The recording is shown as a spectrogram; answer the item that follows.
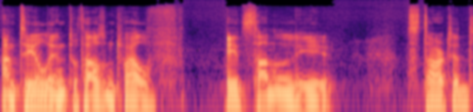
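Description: A man speaks with a Russian accent. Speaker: cosmonaut. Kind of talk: interview.

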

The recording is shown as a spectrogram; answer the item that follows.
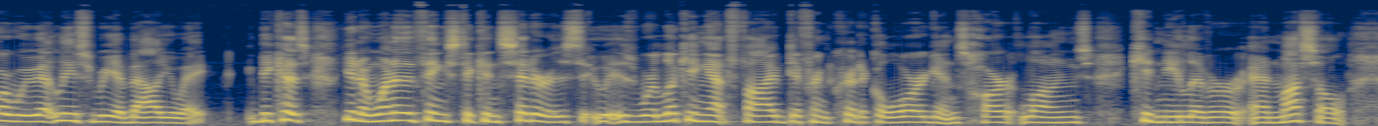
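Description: In a very clean recording with a silent background, a woman with an American accent and a plain, everyday voice speaks at a fairly quick pace and medium pitch, with very even loudness and ordinary pitch variation. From US Northeast, Connecticut (Bridgeport). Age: 60s. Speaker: space agency program lead. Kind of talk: interview conversation.

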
